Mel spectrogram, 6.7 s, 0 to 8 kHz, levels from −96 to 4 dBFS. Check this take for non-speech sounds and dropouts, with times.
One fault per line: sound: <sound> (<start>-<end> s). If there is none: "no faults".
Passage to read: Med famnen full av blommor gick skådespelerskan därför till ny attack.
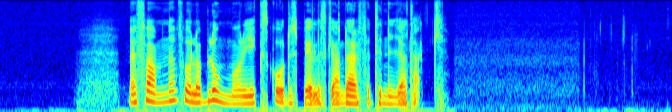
no faults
